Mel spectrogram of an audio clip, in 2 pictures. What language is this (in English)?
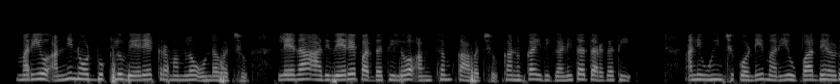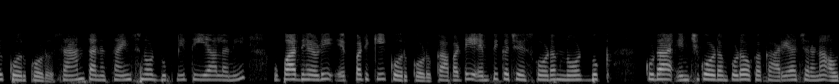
Telugu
